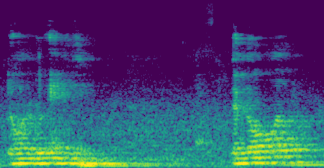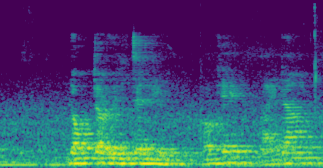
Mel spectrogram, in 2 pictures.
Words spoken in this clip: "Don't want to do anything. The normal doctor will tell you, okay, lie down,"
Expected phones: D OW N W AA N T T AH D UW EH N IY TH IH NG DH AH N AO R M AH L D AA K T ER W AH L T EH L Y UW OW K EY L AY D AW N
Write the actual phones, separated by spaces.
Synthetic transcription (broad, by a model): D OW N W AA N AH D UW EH N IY T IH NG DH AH N AO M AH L D AA K T ER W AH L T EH N Y UW OW K EY L AY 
